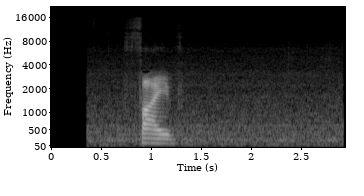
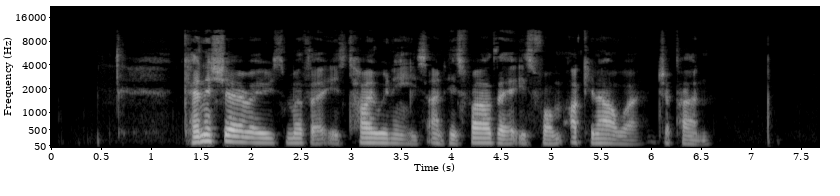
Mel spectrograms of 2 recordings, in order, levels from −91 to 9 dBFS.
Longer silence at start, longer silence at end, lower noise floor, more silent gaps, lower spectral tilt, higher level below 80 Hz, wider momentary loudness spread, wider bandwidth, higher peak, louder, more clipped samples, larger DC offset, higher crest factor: about the same, 0.65 s vs 0.65 s; first, 1.7 s vs 1.1 s; second, -51 dBFS vs -81 dBFS; neither; about the same, -6 dB/octave vs -5.5 dB/octave; first, -68 dBFS vs -76 dBFS; first, 26 LU vs 18 LU; first, 16 kHz vs 11.5 kHz; about the same, -8 dBFS vs -6 dBFS; about the same, -26 LUFS vs -27 LUFS; neither; neither; about the same, 26 dB vs 22 dB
